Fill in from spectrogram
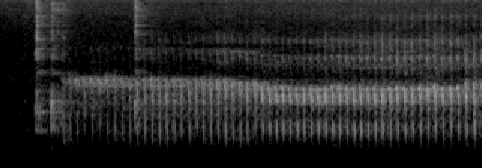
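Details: A Waterslager canary opens with a few sharp notes, then holds one long, even, water-like rolling trill of rapid pulses that grows slightly louder, with no other sounds.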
